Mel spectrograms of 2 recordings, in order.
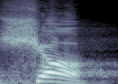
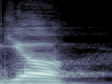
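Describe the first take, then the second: First: The first sound of the word is strong. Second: The first sound of the word is soft. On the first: "se escucha más, más fuerte" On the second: "no es un yo, mendocino"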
